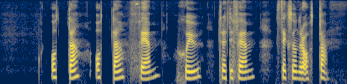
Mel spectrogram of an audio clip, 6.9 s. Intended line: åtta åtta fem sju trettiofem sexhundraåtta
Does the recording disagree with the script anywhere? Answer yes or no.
no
